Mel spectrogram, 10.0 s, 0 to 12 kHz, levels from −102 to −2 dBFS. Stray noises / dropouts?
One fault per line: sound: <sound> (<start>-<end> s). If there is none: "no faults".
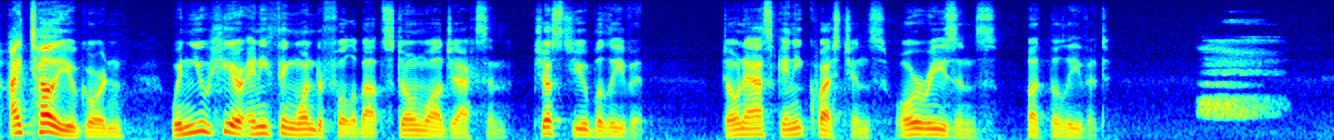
sound: sigh (9.0-9.7 s)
